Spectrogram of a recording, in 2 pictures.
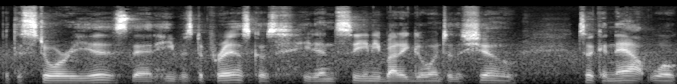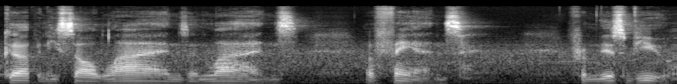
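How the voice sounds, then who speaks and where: A man, awed and hushed as he thinks aloud on a walking tour of an empty hotel suite. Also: low-pitched, steady tone, a little slow, a little hiss or hum. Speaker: travel vlogger.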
